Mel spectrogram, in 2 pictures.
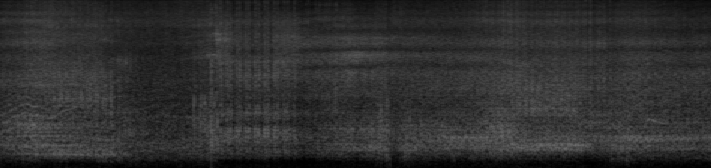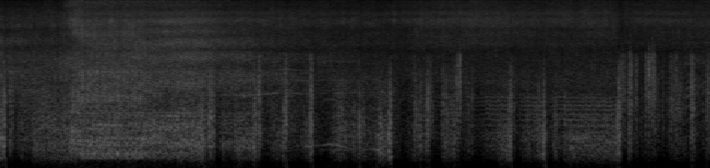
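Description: Hankyu electric trains crossing a steel railway bridge, heard at ten times speed. The passing trains become a high hissing rush that swells and fades in waves, then breaks up past the middle into a scatter of rapid sharp clicks.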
